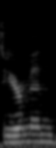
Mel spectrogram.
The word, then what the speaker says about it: Deerman: so i'm assuming that the name was still pronounced dearman back then as well excuse me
